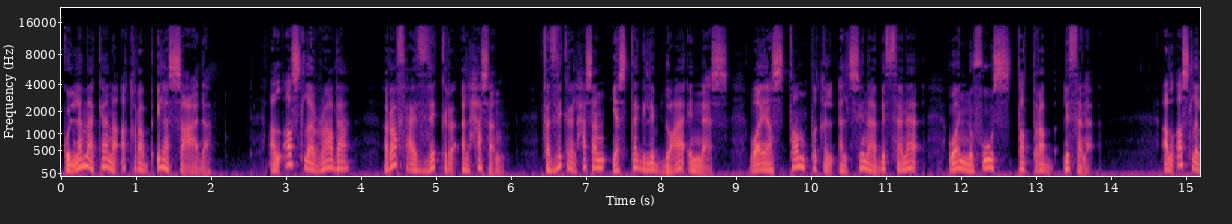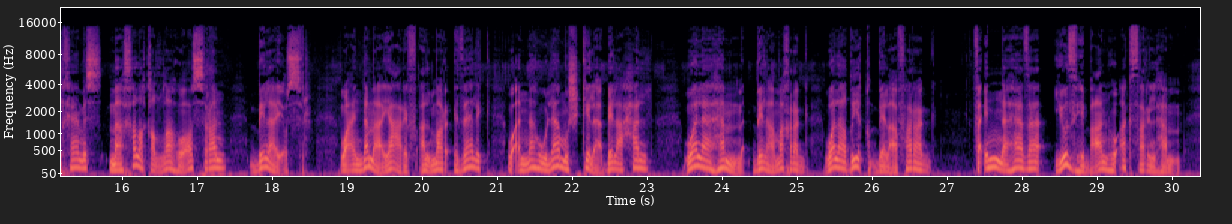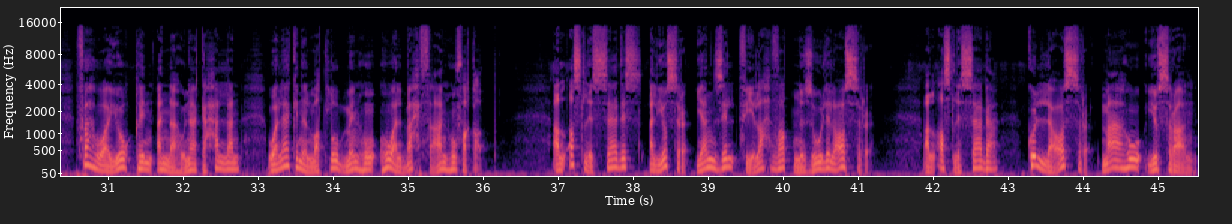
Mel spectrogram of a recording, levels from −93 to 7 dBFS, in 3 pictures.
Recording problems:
uneven, jittery; strongly; from 2.5 to 39 s

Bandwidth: 14.5 kHz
